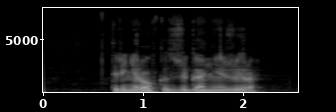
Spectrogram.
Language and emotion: Russian, neutral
